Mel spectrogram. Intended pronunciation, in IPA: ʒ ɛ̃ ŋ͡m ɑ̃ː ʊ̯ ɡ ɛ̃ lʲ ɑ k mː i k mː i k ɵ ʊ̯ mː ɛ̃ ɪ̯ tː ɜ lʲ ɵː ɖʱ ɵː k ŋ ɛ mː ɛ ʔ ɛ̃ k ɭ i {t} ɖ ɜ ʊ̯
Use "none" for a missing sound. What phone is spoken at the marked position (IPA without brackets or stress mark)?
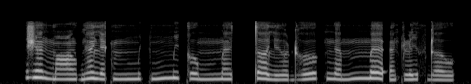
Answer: θ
